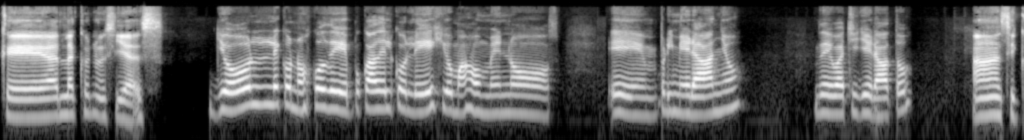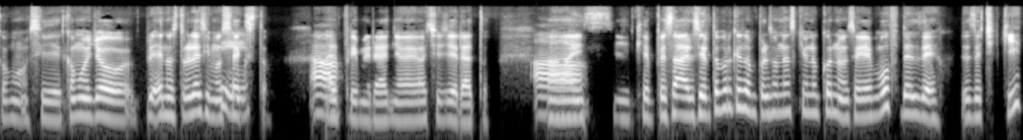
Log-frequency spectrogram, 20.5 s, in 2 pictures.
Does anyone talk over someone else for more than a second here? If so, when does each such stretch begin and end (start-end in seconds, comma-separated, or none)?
none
